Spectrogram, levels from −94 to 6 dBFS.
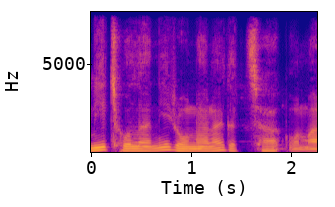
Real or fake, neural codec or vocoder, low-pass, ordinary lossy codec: fake; codec, 16 kHz, 1 kbps, X-Codec, HuBERT features, trained on balanced general audio; none; none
